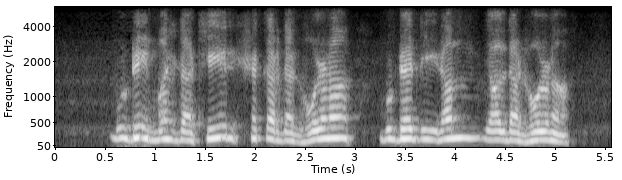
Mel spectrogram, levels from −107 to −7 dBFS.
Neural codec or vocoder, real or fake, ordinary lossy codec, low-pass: autoencoder, 48 kHz, 32 numbers a frame, DAC-VAE, trained on Japanese speech; fake; Opus, 24 kbps; 5.4 kHz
